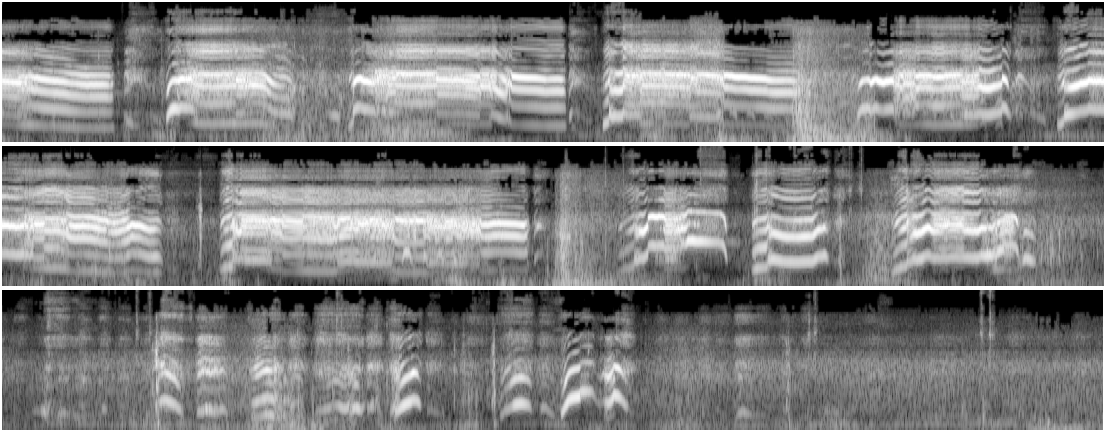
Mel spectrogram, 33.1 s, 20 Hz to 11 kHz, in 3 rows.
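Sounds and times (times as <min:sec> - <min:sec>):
women screaming: 0:00.0 - 0:16.5, 0:17.2 - 0:21.4, 0:23.5 - 0:28.4
wind buffeting microphone: 0:01.2 - 0:09.4, 0:10.2 - 0:14.2, 0:15.2 - 0:33.0.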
